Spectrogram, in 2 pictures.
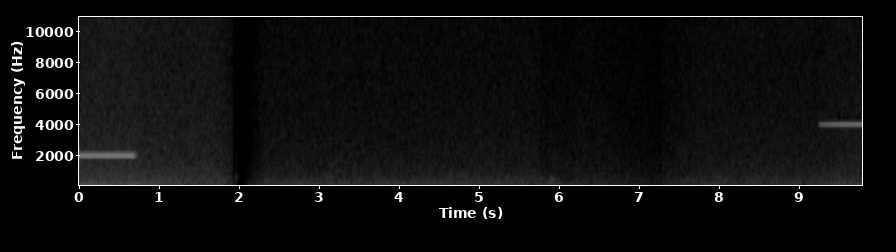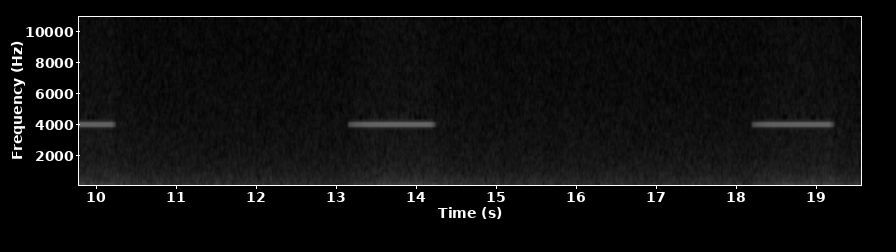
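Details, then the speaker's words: Three brief steady high-pitched beeps at irregular intervals over room hiss: pure-tone air conduction audiometry on an adult, intensity raised in 5 dB steps until response, threshold set at two of three ascending presentations. "the intensity level is increased in five decibel increments until a response is obtained this is repeated until the client has responded to two out of three ascending presentations"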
